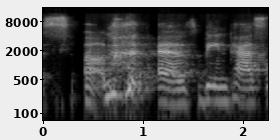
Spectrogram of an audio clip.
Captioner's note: chuckles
